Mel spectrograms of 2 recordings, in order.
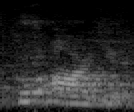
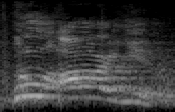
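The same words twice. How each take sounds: First: Said in the usual way. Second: Who are you said again, higher and louder; louder, higher retake. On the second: Retold or imitated. Husband staring at his wife in bed, rising alarm. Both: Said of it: "you think to yourself".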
